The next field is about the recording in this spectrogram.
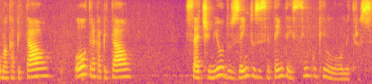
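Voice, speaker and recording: Speaking very slowly with a São Paulo accent, a woman's somewhat breathy, medium-pitched voice shows ordinary pitch variation and long, frequent pauses. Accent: São Paulo Brazilian. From Brazil, São Paulo. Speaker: documentary participant. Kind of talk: poetic narration.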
